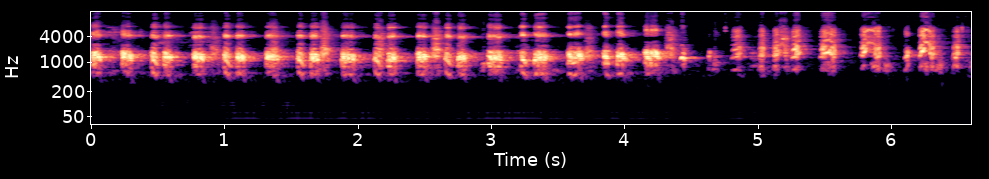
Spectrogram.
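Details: Hybrid chukar partridge: clipped, throaty chuk calls repeated about twice a second, evenly spaced at first, then becoming more broken and higher toward the end.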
